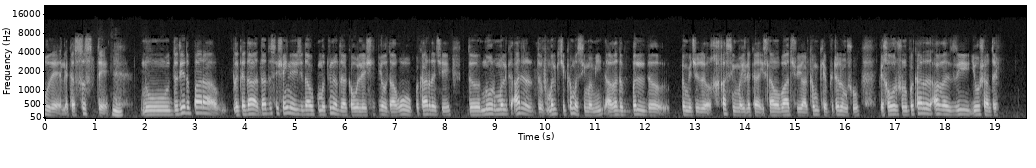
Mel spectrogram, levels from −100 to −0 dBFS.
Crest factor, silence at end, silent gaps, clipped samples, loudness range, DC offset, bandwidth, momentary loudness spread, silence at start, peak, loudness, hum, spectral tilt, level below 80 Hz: 16 dB; 0.55 s; none; under 0.1%; 2 LU; under 0.1%; 8.2 kHz; 7 LU; 0 s; -10 dBFS; -26 LUFS; none; -4 dB/octave; -74 dBFS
